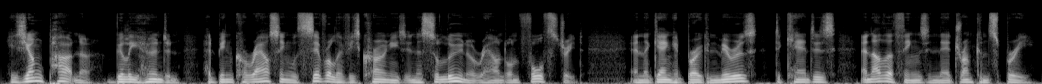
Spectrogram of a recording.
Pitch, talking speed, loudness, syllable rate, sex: 105 Hz, 195 wpm, -19 LUFS, 5.5 syllables/s, male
